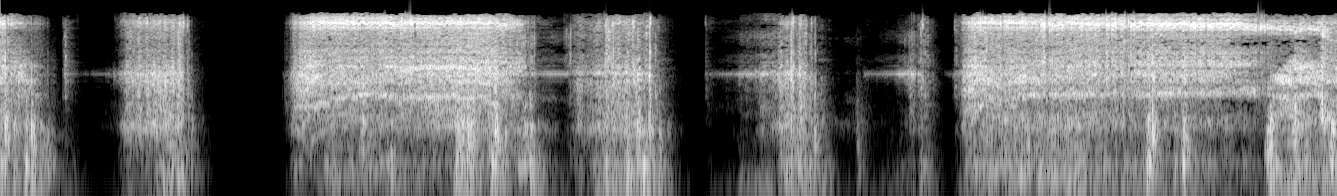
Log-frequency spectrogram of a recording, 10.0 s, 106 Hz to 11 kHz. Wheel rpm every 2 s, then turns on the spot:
20, 90, 20, 60, 160.
4-6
